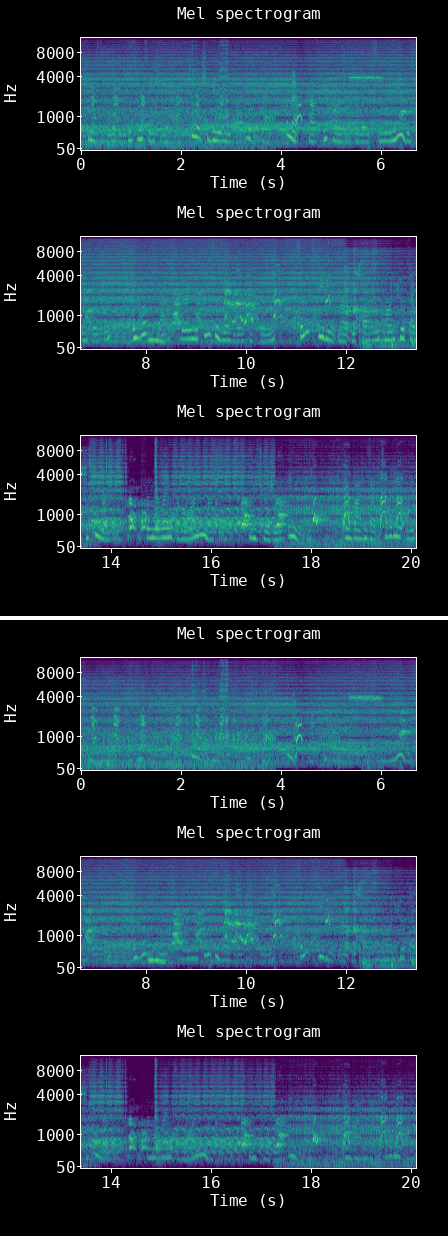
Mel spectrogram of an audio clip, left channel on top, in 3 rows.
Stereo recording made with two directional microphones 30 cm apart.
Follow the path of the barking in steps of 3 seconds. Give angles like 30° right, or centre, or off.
30° right, 30° right, 20° right, centre, 30° left, 30° left, 30° left.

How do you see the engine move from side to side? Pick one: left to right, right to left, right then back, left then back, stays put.
stays put.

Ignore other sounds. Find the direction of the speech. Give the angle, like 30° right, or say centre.
60° left.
